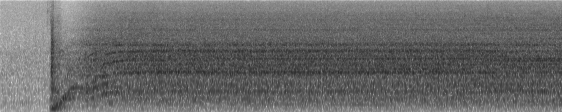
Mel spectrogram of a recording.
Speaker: you'll hear plenty of bearing noise from this old girl he's done lots of work there's no spring chicken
